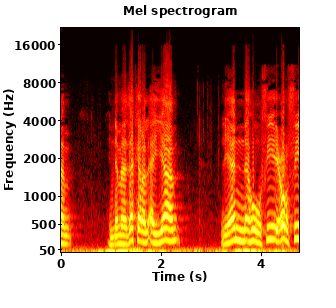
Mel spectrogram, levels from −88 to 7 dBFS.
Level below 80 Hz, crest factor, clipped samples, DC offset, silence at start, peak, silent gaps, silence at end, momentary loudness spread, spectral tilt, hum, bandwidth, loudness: -32 dBFS; 12 dB; 0.2%; under 0.1%; 0 s; 0 dBFS; none; 0 s; 11 LU; -6 dB/octave; none; 13.5 kHz; -11 LUFS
